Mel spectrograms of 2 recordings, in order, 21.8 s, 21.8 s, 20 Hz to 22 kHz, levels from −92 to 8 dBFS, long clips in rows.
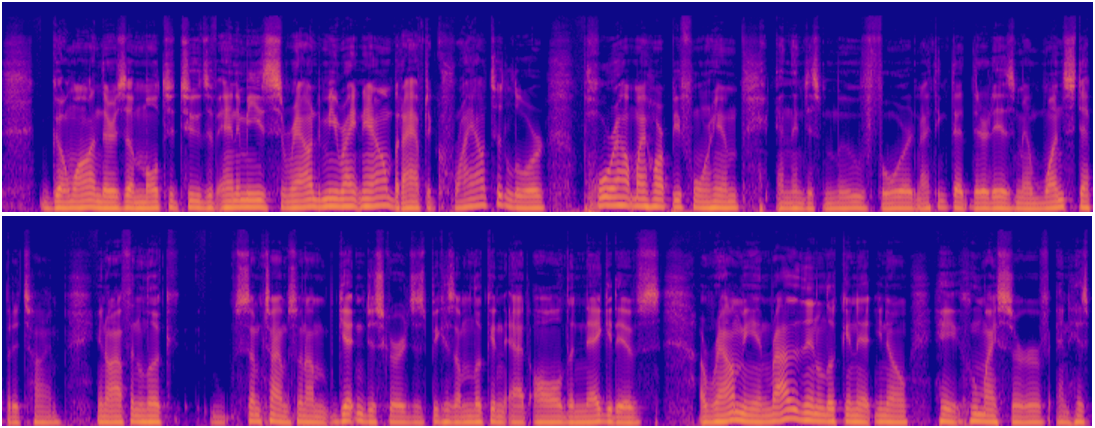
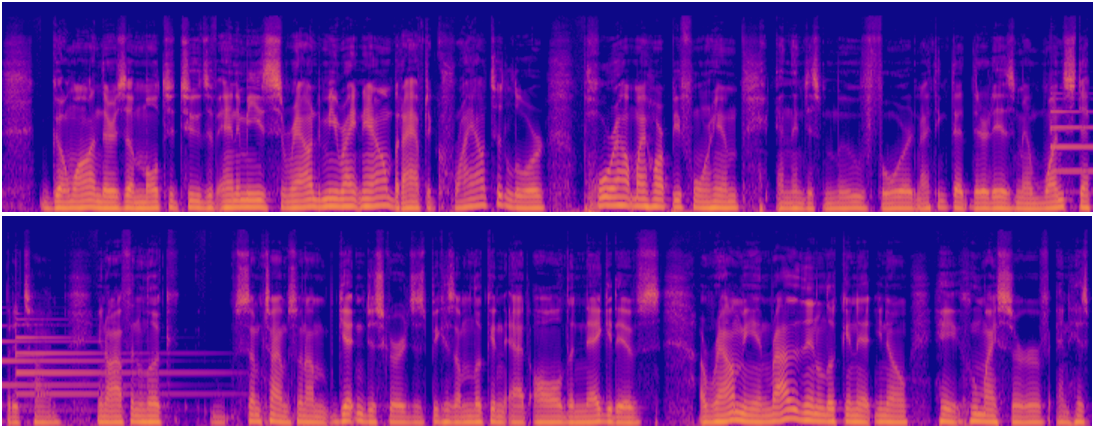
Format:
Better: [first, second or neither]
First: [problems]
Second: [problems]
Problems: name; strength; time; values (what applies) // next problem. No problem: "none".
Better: first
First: none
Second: doorbell; faint; from 10 to 13 s; peak 10 dB below the speech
